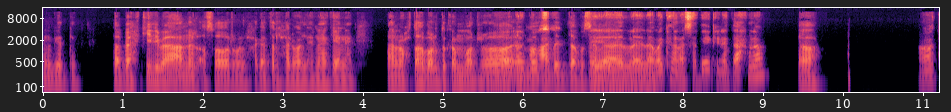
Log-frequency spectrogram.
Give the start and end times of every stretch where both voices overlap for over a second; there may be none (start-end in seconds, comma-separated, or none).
5.5-7.7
